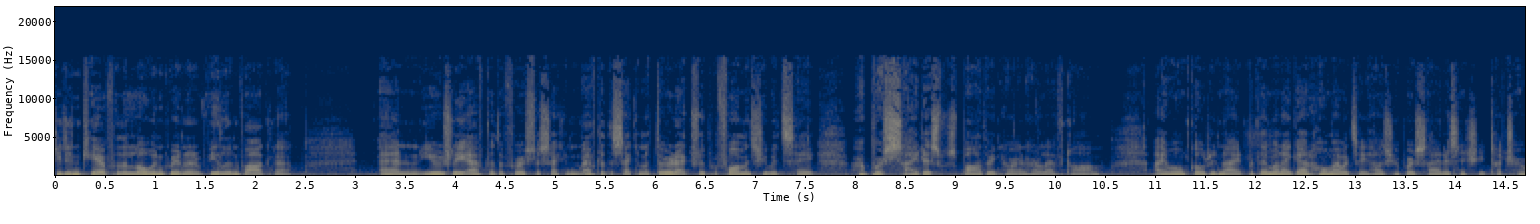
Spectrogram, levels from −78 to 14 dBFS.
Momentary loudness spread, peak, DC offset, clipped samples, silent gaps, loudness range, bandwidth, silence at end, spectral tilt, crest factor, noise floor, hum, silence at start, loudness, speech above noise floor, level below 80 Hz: 11 LU; -14 dBFS; under 0.1%; under 0.1%; none; 2 LU; 15.5 kHz; 0 s; -5 dB/octave; 16 dB; -50 dBFS; none; 0 s; -30 LUFS; 20 dB; -48 dBFS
